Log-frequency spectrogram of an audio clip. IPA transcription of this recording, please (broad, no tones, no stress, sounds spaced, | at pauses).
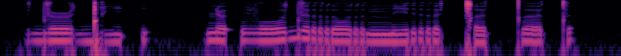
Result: d ə˞ ɡ͡ǃ i ʔ | ɳ ə ʔ v o d ə r o r n̪ i r ə ǀ ə t t̪ ə t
